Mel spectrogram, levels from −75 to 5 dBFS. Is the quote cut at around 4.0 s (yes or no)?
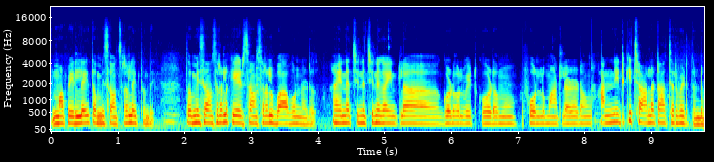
yes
